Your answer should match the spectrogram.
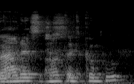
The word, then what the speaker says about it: Giannis Antetokounmpo: And Giannis Antetokounmpo? – Giannis.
